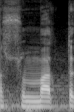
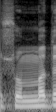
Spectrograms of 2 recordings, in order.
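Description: First: ਸੁਮਤ with an open second vowel, "sum-maa-tə"; ਸੁਮਤ said "summaat-ə"; correct pronunciation. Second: ਸੁਮਤ with a short second vowel, "summut"; ਸੁਮਤ said "sum-mət"; wrong pronunciation. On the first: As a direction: release the t of ਸੁਮਤ into a small "uh". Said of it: "ਸੁਮਤ ਕਹਿਣਾ". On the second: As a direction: clip the ending of ਸੁਮਤ on the t. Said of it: "ਇਹਨੂੰ ਸੁਮਤ ਨਹੀਂ ਕਹਿਣਾ". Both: Shown as a demonstration.

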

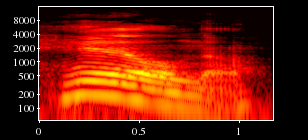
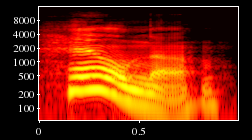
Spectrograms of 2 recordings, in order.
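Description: First: Said in the usual way. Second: "Hell no" punched louder with a rising "hell"; loud rising "Hell no" with "hell" stressed; emphatic "Hell no". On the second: Real, not acted.

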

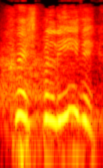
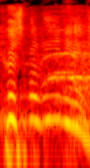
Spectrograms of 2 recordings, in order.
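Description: First: [name] insisting. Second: High, much softer [name] with a laugh; [name] softly. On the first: [name] telling starstruck Chris, high and emphatic. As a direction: push it up high and firm. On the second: [name] repeating to Chris, high and hushed. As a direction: let it fall away to a giggly hush. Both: Retold or imitated. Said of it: "Michael was getting mad".

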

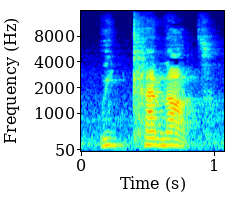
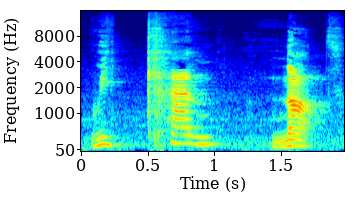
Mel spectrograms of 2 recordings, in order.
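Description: First: Said in the usual way. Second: "cannot" drawn out slowly, split into can, not; emphatic CANNOT. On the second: Real, not acted. Politician rejecting the vat, "cannot" slow and emphatic. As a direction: stretch "cannot" into two weighted beats.

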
